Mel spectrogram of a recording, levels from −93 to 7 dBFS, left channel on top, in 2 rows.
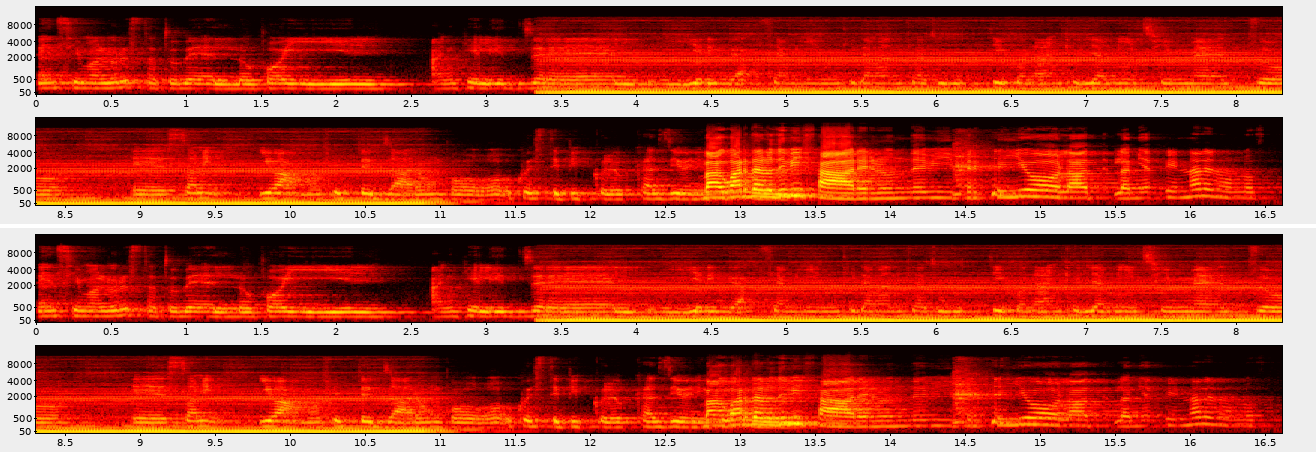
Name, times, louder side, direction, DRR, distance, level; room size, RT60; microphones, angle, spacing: voice 1, 0.0-2.3 2.6-8.5 8.9-13.4 14.4-14.8, equal, 10° right, 6 dB, 0.6 m, -33 dB
sound 1, 3.3-10.9, right 1 dB, 15° left, 2.7 m, -28 dB
voice 2, 12.7-16.4, left 5 dB, 55° left, 12 dB, 0.4 m, -26 dB
10.5 x 4.5 x 7.4 m, 1.0 s
head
